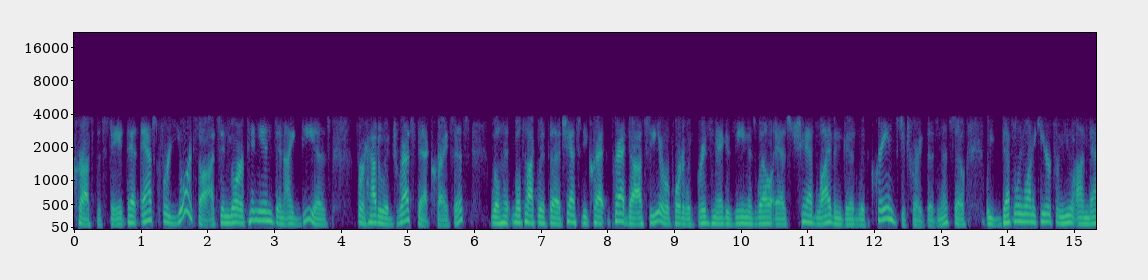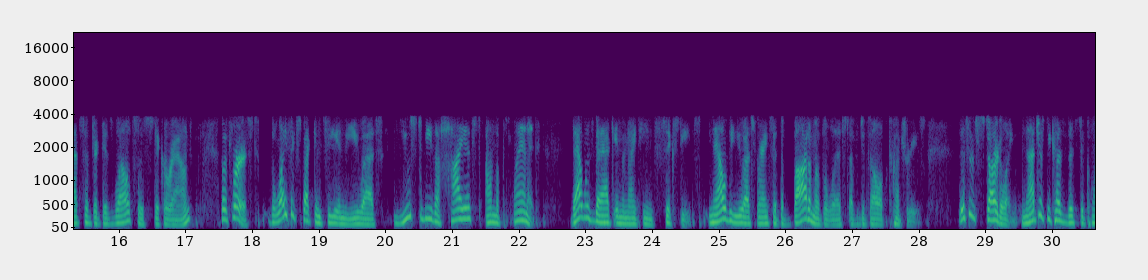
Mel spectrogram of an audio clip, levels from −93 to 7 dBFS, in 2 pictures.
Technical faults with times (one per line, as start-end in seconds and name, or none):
0.00-30.65 tandem speech coding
